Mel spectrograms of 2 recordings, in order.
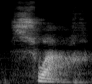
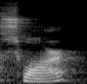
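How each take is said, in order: First: The vowel is pronounced as wa. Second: The vowel is pronounced as separate O and I. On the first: The speaker calls it right. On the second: The speaker calls it wrong.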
